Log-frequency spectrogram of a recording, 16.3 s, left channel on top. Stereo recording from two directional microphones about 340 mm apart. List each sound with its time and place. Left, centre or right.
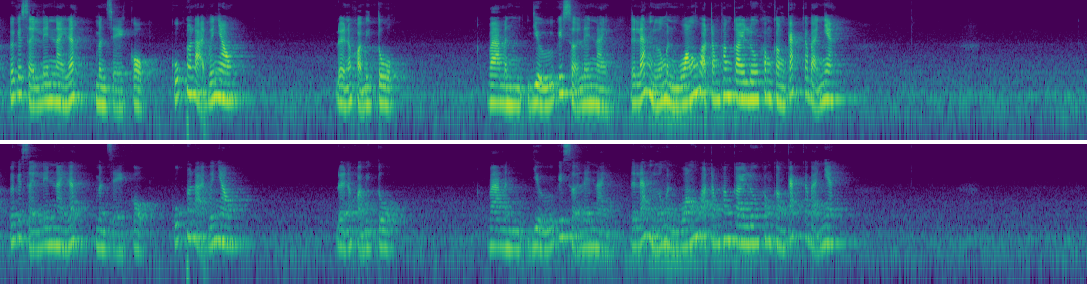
0.1 s a woman's voice: centre
5.0 s a woman's voice: centre
7.3 s a woman's voice: centre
